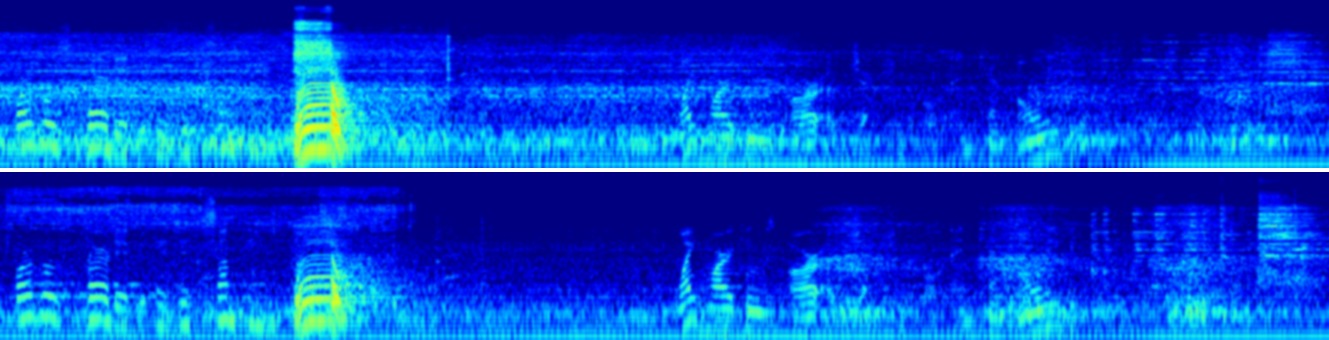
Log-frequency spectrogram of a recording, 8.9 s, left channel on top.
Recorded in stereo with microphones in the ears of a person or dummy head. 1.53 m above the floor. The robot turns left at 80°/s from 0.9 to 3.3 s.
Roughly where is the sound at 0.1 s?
Ahead left.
